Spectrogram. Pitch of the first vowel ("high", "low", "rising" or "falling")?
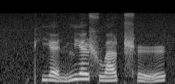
low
